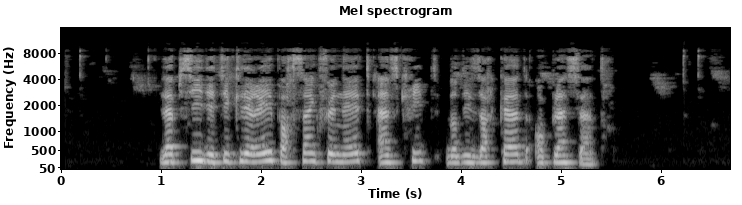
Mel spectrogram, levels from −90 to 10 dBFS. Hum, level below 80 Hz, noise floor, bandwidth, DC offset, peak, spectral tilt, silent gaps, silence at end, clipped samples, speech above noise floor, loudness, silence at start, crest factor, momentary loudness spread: none; -56 dBFS; -55 dBFS; 9.6 kHz; under 0.1%; -2 dBFS; -3.5 dB/octave; none; 0.1 s; under 0.1%; 37 dB; -18 LUFS; 0.8 s; 18 dB; 22 LU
